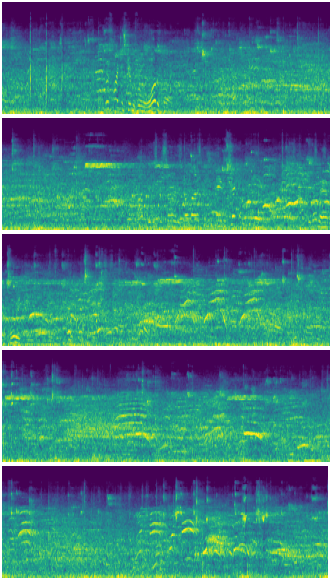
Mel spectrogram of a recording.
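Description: Basketball game in a large echoing hall: a ball bouncing on the court, sneakers squeaking in short chirps, and a steady background of players' and spectators' voices.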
